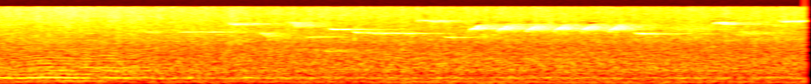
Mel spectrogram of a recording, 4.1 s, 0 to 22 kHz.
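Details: Buff-tailed bumblebee nest recorded on 4 July, with queen, workers, young queens and a male trying to mount a young queen; steady low droning hum from many bees, with brief higher whining buzzes of flying bees overhead.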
